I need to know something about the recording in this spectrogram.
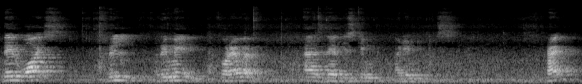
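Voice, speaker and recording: High-pitched man teaching in an echoey room. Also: unhurried. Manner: theatrical, emphatic, questioning delivery with demonstrations. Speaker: workshop speaker, voice trainer. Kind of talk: interactive public-speaking lesson to a group. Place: indoor session room with audience. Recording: echoey room, distant mic, background noise.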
